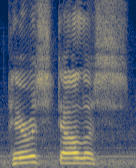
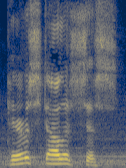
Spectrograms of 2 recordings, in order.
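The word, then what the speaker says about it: peristalsis: Paristalis. Paristalysis.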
